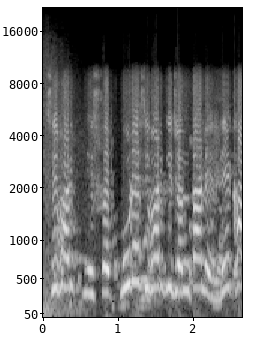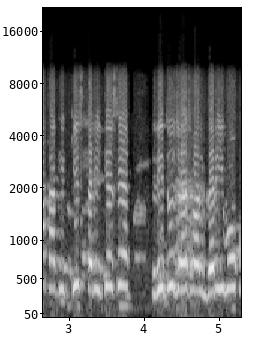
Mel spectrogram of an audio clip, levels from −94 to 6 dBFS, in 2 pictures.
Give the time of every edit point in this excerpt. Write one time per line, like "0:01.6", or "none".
none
